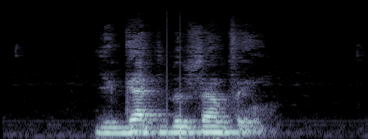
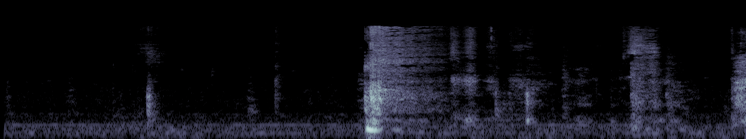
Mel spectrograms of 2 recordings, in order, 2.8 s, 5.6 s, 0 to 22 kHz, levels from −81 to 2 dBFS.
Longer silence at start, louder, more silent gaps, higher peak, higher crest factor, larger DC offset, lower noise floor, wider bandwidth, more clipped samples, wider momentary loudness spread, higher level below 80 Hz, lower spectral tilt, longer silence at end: second, 0.7 s vs 1.1 s; first, -18 LUFS vs -29 LUFS; neither; about the same, -2 dBFS vs -4 dBFS; second, 18 dB vs 30 dB; neither; about the same, -61 dBFS vs -58 dBFS; second, 10 kHz vs 11.5 kHz; neither; second, 13 LU vs 23 LU; first, -46 dBFS vs -64 dBFS; first, -8 dB/octave vs -4 dB/octave; first, 0.75 s vs 0 s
